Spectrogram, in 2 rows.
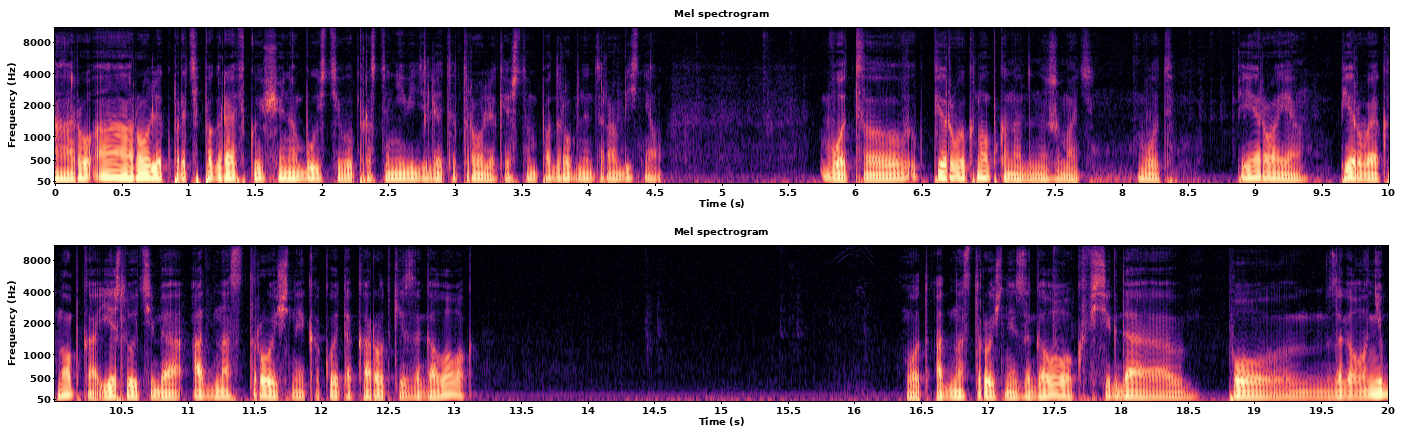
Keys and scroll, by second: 2.4 space, 4.7 space, 10.4 space.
